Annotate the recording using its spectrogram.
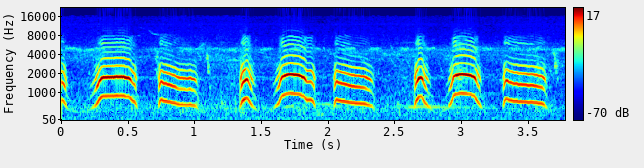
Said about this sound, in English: With such a large extended family, it's not surprising when a male California quail hops up onto a stump to gather the covey together with this rallying call.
